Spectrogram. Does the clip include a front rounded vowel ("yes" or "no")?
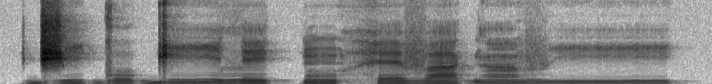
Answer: no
